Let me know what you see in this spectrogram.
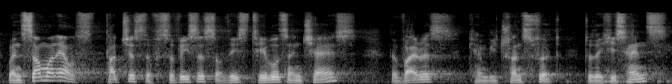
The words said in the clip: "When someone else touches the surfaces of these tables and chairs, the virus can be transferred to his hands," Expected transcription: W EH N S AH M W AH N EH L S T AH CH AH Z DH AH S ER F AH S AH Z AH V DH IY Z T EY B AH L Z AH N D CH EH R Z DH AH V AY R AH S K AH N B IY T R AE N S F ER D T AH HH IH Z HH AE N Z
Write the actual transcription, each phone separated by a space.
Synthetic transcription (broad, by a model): W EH N S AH M W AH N EH L S T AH CH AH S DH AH S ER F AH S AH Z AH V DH IY S T EY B AH L S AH N CH EH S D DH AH V AY R AH S K AH N B IY T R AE N S F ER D T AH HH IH S HH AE N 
